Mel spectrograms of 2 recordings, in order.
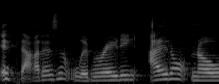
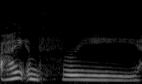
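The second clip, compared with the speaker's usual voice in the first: heartfelt, full conviction, "free" drawn out. Leading a repeated affirmation after asking for it: saying it like you mean it. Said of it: "Say it like you mean it".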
